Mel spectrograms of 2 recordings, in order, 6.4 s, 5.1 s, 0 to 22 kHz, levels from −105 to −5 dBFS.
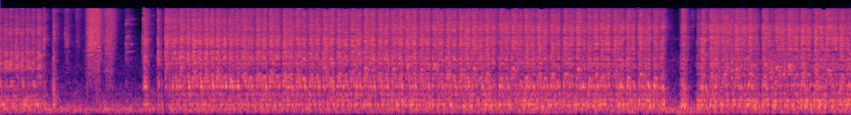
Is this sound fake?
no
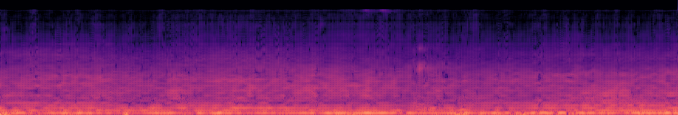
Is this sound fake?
yes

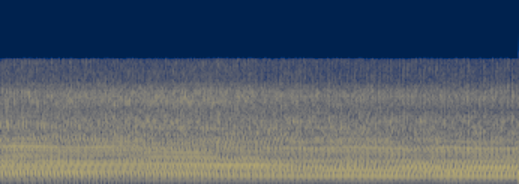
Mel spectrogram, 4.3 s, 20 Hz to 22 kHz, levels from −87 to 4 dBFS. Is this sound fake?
no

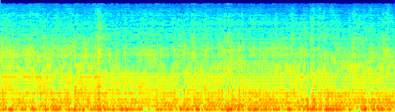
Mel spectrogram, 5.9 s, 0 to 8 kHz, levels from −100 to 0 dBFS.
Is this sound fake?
yes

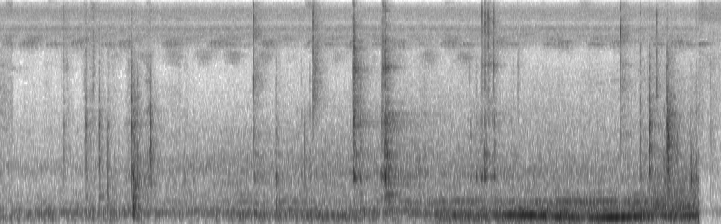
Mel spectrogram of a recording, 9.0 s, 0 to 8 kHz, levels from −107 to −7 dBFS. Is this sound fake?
no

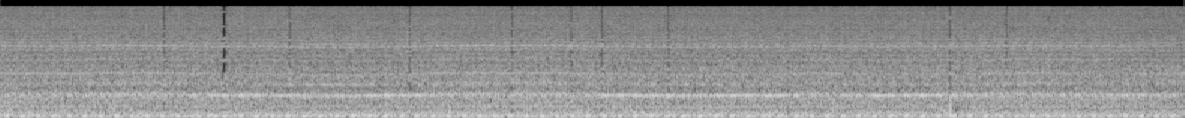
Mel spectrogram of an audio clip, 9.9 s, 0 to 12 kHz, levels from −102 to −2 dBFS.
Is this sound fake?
no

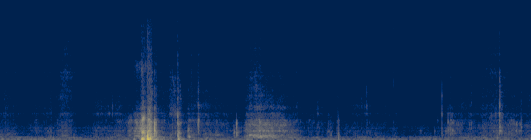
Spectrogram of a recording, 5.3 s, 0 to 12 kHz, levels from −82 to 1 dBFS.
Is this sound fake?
yes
